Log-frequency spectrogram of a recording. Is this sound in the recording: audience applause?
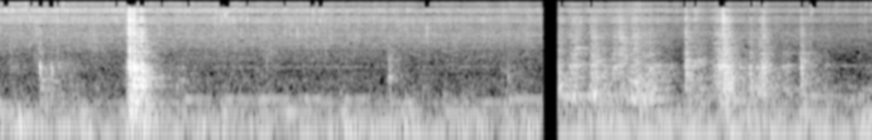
no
